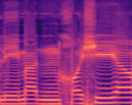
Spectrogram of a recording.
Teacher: nun sukun ketemu huruf k dibaca jelas dibaca izhar jelas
